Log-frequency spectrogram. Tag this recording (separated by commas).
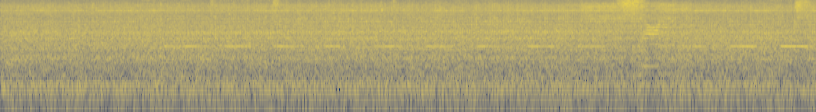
Speech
